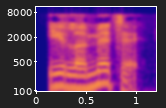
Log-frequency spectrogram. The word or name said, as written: Elamitic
